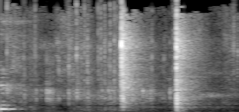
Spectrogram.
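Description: Two sharp clicks, about half a second apart, from handling the small perfume bottles and their packaging.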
